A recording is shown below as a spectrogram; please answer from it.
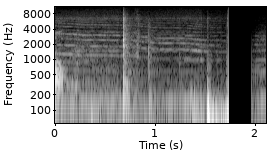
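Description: A child crying in the background, with a couple of sharp knocks, and the sound cutting out abruptly near the end.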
